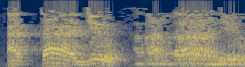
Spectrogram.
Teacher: maka lamnya tidak dibaca, langsung masuk kepada huruf syamsiyahnya.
